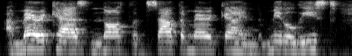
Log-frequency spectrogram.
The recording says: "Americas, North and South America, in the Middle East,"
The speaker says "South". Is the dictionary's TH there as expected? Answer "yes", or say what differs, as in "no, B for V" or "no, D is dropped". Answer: yes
